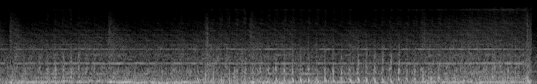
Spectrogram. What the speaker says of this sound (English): Transported by helicopter to the sorting center.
